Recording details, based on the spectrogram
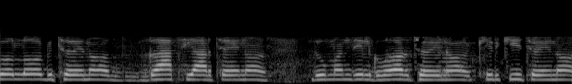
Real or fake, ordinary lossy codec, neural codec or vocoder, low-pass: fake; AAC, 16 kbps; codec, 16 kHz, 4 kbps, X-Codec, HuBERT features, trained on LibriSpeech; 3.6 kHz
